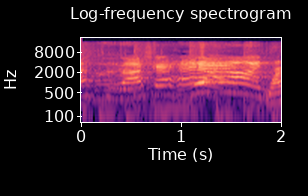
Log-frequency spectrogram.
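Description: Young children's voices calling out excitedly, rising and falling in pitch, over background music with a steady beat.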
